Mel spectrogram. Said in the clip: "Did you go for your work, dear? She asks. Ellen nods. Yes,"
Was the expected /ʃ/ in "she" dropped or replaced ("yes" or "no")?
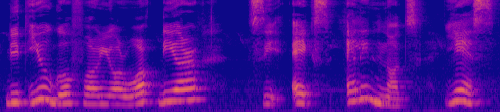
yes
